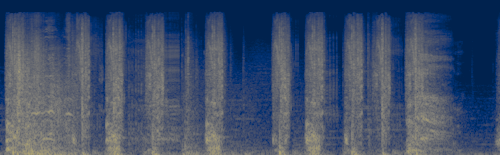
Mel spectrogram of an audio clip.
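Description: A gun fires in rapid blasts, echoing between buildings.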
